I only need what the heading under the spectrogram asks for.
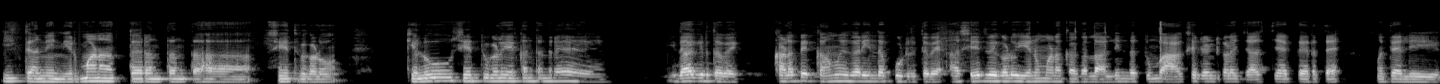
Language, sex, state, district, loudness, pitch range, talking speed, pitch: Kannada, male, Karnataka, Chamarajanagar, -17 LUFS, 130-150 Hz, 110 wpm, 135 Hz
